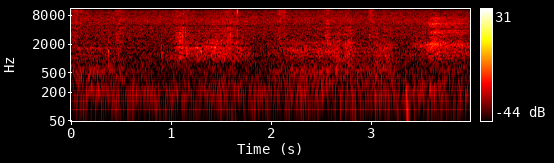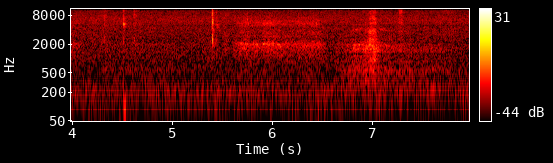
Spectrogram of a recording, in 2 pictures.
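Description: A razor scrapes across stubble in short, raspy strokes.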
